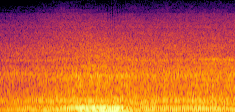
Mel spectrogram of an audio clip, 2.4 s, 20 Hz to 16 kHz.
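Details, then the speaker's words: 2007 Honda Odyssey at 11 °C with check engine light on: engine speed rises as the AC is switched on, then holds steady with no compressor engaging, so the ECM gets the AC request; failed AC clutch relay. "I can hear the engine ramp up when I turn the AC on but I don't hear the compressor engage so obviously the ECM is getting the AC request"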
